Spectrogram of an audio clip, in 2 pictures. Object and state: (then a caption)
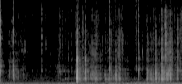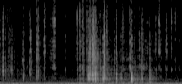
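Bar of soap being carved. A solid lime-green bar of soap is held in the palm and scraped with a small yellow-handled knife, producing shavings. Quiet, dry scraping and crinkly rasps come in uneven strokes, with a few sharper ticks as the blade catches.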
